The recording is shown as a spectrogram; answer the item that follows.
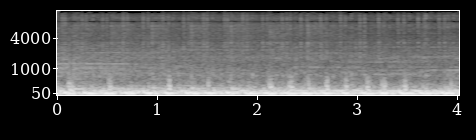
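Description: Live rock drum solo on a large drum kit: a fast run of bass-drum and tom hits, about five a second, over a heavy, booming low rumble, loud enough to overload a crowd recording.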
